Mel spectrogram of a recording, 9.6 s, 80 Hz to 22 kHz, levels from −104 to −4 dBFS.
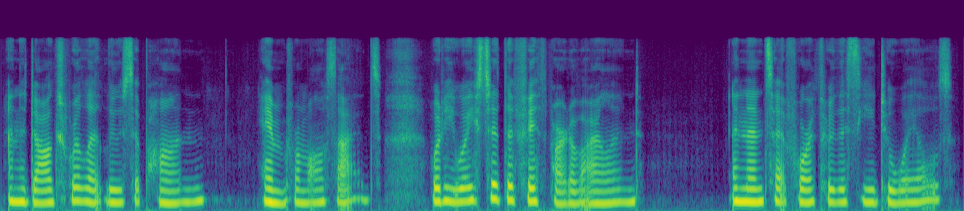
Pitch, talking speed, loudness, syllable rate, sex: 205 Hz, 175 wpm, -19 LUFS, 4.6 syllables/s, female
